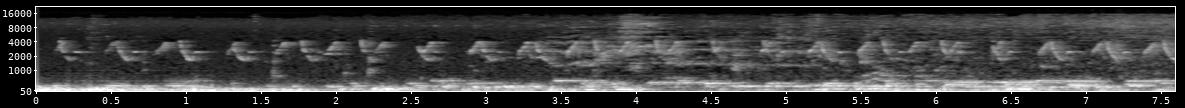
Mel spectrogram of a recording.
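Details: Yellow-bellied prinia chattering to lure birds, a long dense string of quick, zigzag chirps, several per second, with droning low tones and background rumble.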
